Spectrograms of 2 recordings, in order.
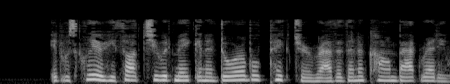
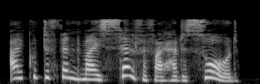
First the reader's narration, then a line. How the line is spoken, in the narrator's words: Sarai reminded the adults, her voice sharp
